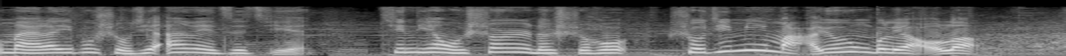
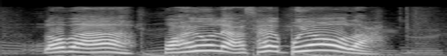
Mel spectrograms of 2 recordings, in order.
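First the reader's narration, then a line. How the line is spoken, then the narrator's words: Shouting from nearby table. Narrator (Chinese): 坐在我旁边一桌人啊就在喊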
